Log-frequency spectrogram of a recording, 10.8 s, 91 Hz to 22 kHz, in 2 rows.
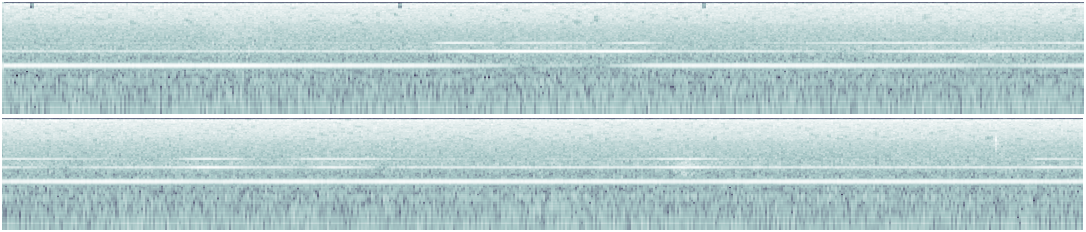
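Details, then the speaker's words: Nordmende Caruso console radio after FM alignment, fed a 1 kHz test tone from a signal generator: steady, pure tone with no buzz, crackle or warble; no audible distortion. "well i can't see i could hear anything that i would qualify as distortion listening to a single tone like that"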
